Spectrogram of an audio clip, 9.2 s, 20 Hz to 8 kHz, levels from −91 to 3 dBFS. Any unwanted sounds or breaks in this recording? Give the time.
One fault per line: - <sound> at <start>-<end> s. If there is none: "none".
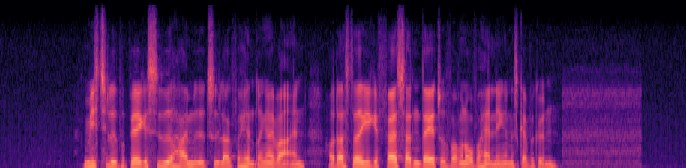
none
